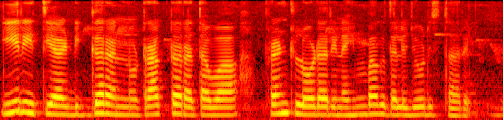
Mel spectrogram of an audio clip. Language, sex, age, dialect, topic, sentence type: Kannada, female, 51-55, Coastal/Dakshin, agriculture, statement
